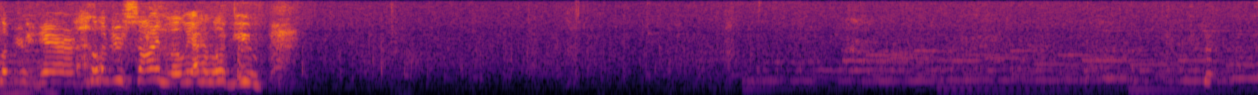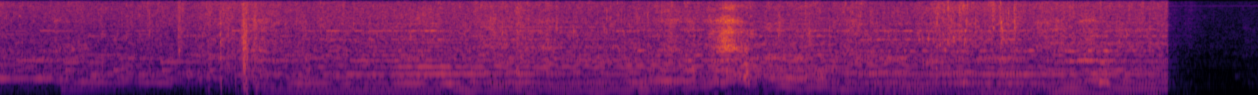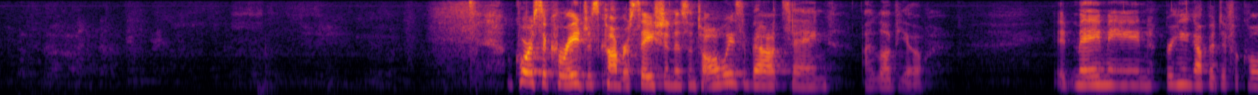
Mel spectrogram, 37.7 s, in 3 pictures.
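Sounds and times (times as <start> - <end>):
sustained musical notes: 0.0 - 1.9, 7.4 - 24.3
speech: 0.0 - 3.0, 30.4 - 34.5, 35.7 - 37.7
rain falling: 0.0 - 24.4.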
